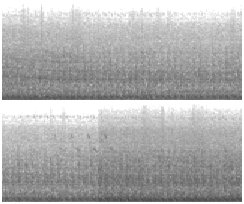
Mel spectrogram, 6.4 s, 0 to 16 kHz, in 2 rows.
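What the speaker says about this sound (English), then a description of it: "Kind of a loud little tractor. I don't know how loud it is on the video, but it's loud right there." In Farming Simulator 22, a small tractor engine idles loudly and steadily, with a dense low rumble that holds constant and rises slightly in level near the end.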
